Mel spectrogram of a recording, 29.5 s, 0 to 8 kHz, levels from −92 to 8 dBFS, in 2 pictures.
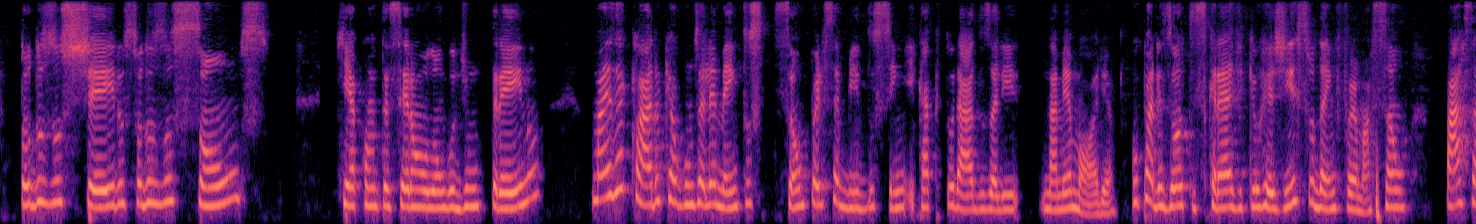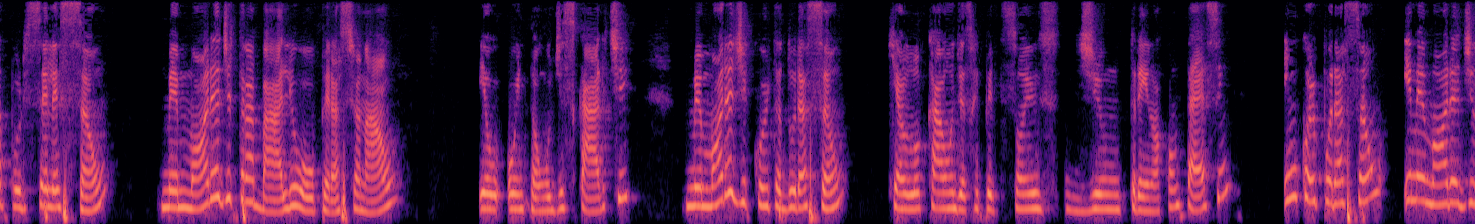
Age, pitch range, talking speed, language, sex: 30-49, 210-285 Hz, 135 wpm, Portuguese, female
